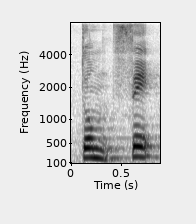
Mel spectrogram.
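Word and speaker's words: Tom Zé: conocía que se llama Tom C con z y con acento en la e un tipo que también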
